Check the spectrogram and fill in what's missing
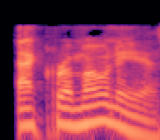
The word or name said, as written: acrimoniously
